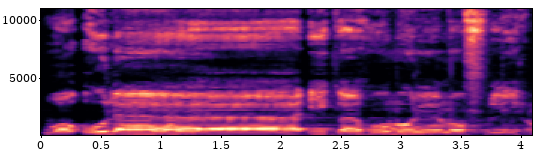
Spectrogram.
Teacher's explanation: اور یہاں پر جو مد ہے مد متصل ہو رہا ہے، ہم المفلحون یہاں پر وقف کریں گے تو مد عارض وقفی ہوگا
